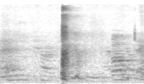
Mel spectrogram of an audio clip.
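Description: Single sudden explosive sneeze between adult voices in a room.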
